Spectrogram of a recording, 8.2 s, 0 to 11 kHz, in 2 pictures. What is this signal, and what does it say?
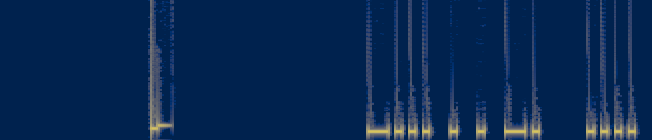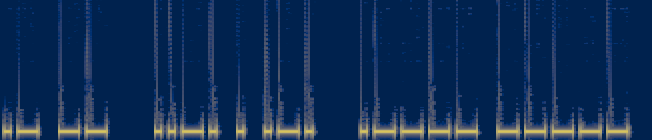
Morse code, heard as a keyed tone, about 28 wpm, 700 Hz. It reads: BEEN HAM FER 10
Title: Practice QSO - Exchange 3 - More Info - 28wpm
